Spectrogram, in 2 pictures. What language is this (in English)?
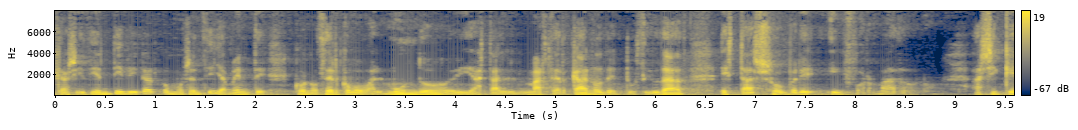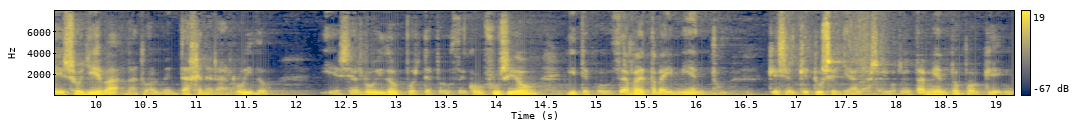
Spanish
